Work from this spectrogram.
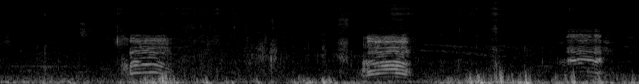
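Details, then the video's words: Cattle passing through water in rice fields: three bright, wavering moos spaced about two seconds apart, over low splashing and rumbling water. "Funny Cow Sounds Passing Water in Rice Fields"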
